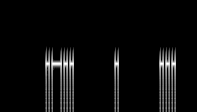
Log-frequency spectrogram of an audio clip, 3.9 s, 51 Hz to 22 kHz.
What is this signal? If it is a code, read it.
Morse code, heard as a keyed tone, about 20 wpm, spaced as for 8 wpm, 700 Hz. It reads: LES
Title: 074 Lesson 13e - Letter L - Three Characters 20wpm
